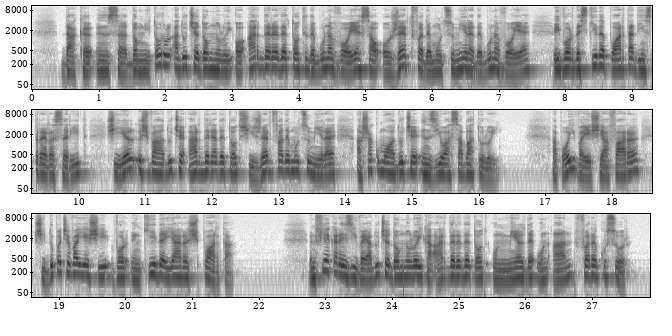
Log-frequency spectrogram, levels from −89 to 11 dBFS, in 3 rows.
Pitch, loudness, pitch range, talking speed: 140 Hz, -20 LUFS, 125-155 Hz, 155 wpm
